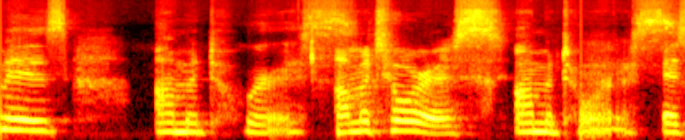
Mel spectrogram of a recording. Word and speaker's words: Amaterasu: But if you say Amaterasu really fast, that's how you say it. Amaterasu. And so the U at the end of it is silent.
